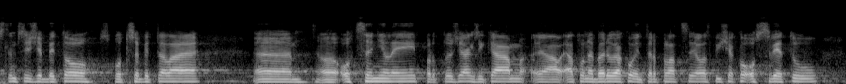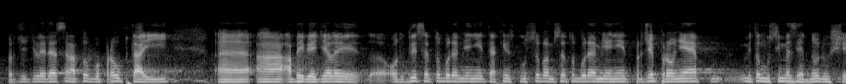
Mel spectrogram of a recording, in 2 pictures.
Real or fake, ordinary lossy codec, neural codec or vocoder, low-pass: real; Opus, 16 kbps; none; 7.2 kHz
